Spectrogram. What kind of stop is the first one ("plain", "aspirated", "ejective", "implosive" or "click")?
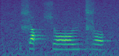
plain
